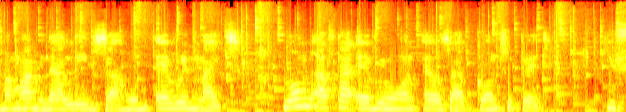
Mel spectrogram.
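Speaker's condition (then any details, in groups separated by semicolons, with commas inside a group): No condition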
